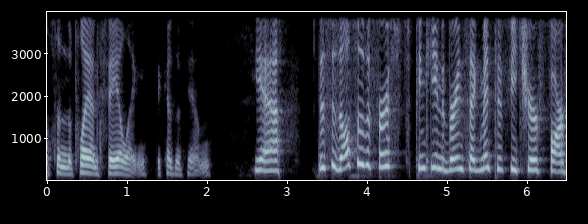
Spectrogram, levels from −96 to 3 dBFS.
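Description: Nothing in this speech recording stood out as a technical problem on listening.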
